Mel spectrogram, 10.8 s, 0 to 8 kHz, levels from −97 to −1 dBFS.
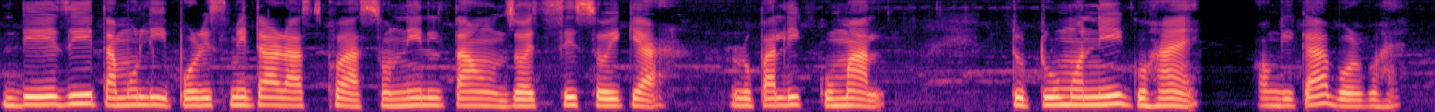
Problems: constant background noise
